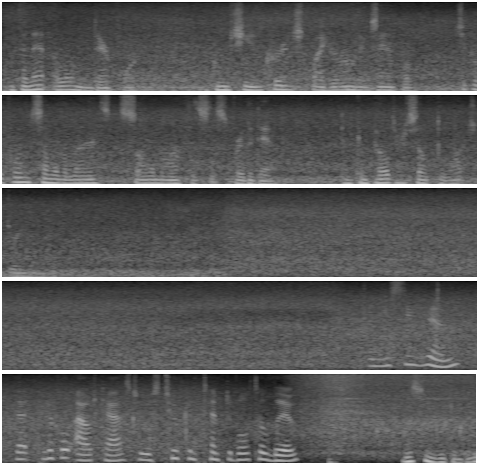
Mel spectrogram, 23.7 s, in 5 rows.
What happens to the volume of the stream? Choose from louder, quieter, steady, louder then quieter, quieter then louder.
steady.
